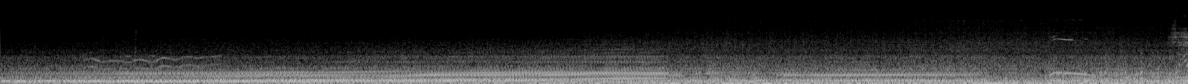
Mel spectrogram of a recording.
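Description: A car engine running, its pitch climbing gradually over several seconds and breaking off about two-thirds of the way through.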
